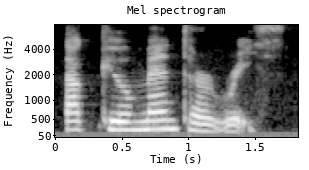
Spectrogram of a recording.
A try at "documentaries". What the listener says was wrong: Perfect. You nailed it.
